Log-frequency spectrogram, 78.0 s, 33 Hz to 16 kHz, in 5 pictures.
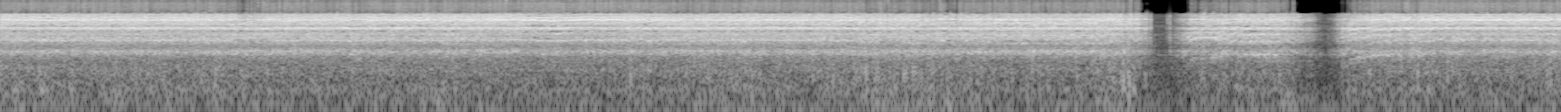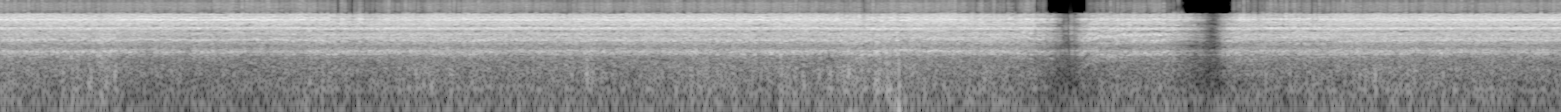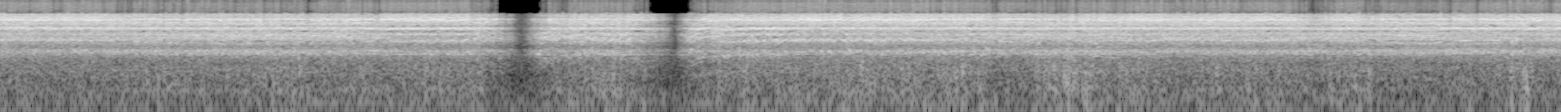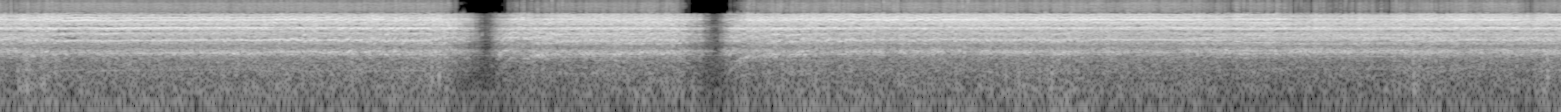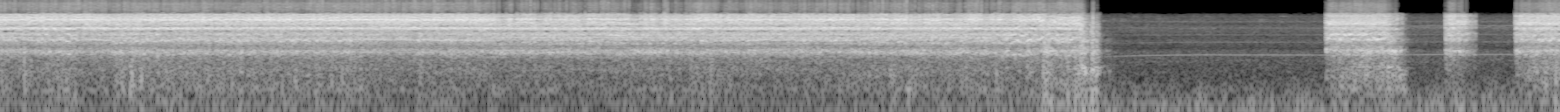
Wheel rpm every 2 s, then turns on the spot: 230, 230, 230, 230, 220, 180, 120, 210, 230, 230, 230, 230, 230, 110, 180, 230, 220, 200, 120, 170, 230, 230, 220, 230, 210, 170, 160, 170, 230, 230, 230, 230, 230, 230, 220, 230, 170, 20, 90.
none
